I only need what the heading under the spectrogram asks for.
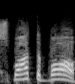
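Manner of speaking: high screaming. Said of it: "he is screaming at the officials".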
